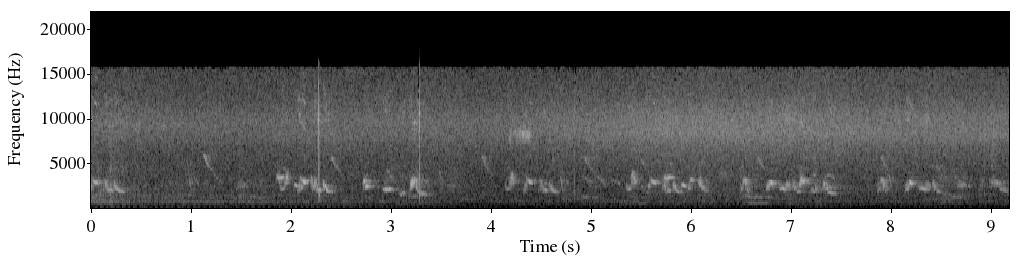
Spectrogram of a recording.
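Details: Red-whiskered bulbul used as a decoy for trapping, recorded 9 October 2017 in a garden: short bright chirpy warbled phrases repeated every second or so, with sharp clicks and a quiet rural background.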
